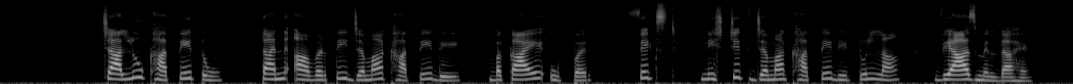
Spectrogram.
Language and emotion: Punjabi, neutral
